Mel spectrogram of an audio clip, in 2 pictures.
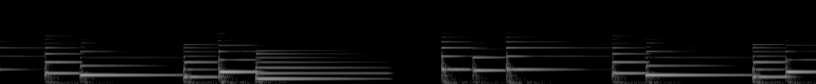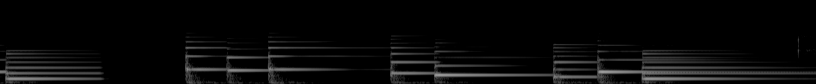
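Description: Piano playing a slow single-note right-hand melody: F, E, F, then falling through C, A, F and D to a low C that rings out. The phrase is played three times with short pauses between.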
